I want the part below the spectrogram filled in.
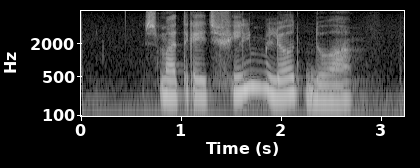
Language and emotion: Russian, neutral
